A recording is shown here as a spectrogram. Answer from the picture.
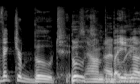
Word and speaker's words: Bout: T-Bone yeah so uh Victor uh is it pronounced Victor boot but even though it's pronounced it's like bout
